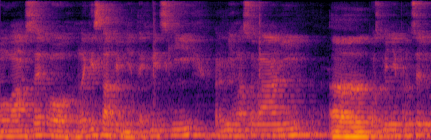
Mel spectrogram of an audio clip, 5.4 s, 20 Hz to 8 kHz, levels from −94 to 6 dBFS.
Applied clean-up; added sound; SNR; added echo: neural separator model SepFormer DNS4.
